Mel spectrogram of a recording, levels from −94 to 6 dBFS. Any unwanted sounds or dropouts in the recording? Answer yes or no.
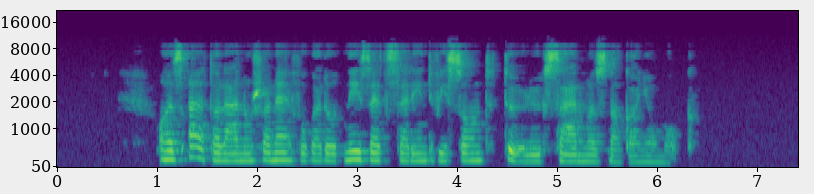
no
